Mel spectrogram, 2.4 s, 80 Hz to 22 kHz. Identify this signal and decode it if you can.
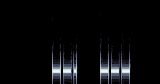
Morse code, heard as a keyed tone, about 30 wpm, spaced as for 17 wpm, 700 Hz. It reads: GO
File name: course / 30:10wpm / 230 Lesson 37f - Letter x - Words 30wpm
